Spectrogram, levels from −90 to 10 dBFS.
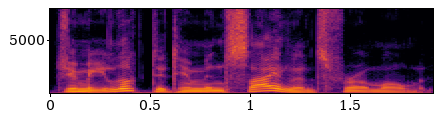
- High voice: No, low, 135 Hz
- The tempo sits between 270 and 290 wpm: Yes, fast, 280 wpm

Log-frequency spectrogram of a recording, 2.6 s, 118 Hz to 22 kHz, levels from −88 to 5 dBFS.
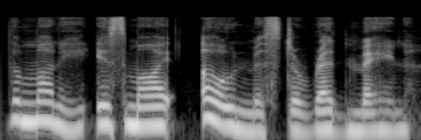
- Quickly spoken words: No, average, 160 wpm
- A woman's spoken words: Yes, female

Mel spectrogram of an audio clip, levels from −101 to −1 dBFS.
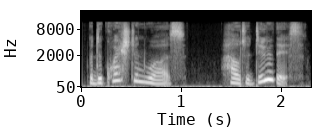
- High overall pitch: Yes, very high, 275 Hz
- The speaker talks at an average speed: No, fast, 210 wpm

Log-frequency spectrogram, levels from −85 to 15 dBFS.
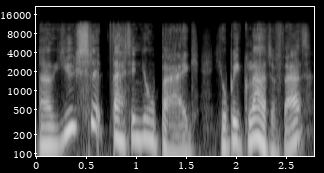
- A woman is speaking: No, male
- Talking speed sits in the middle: No, fast, 260 wpm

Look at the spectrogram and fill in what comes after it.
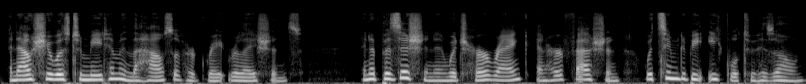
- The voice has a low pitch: No, high, 200 Hz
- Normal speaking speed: No, fast, 230 wpm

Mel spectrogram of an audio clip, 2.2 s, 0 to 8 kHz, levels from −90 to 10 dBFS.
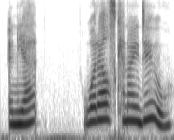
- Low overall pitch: No, very high, 275 Hz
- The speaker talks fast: No, average, 190 wpm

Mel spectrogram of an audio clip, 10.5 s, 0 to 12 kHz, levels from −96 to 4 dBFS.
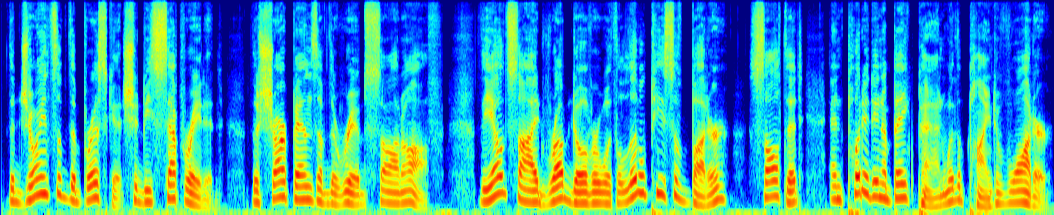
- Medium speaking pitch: Yes, medium, 145 Hz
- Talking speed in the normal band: No, fast, 220 wpm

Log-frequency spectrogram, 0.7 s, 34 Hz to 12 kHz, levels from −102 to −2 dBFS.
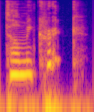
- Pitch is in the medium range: No, high, 245 Hz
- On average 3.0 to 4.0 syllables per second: No, 4.5 syllables/s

